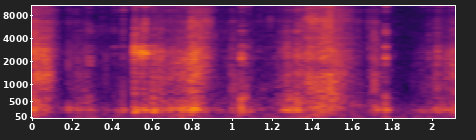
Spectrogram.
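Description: A mouth chewing green grapes soaked in lime juice: a run of close, wet crunches, about every half second.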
